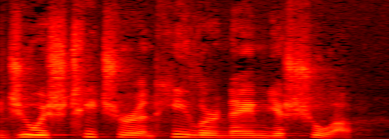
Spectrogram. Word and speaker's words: Yeshua: teacher and healer named Yeshua or as we might pronounce it Joshua or as a Greek might say it Jesus in his short career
